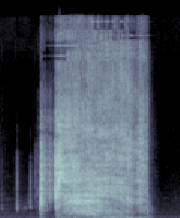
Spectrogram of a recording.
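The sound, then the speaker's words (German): Paper sheets with crossed-out writing being torn, one long continuous rip lasting over a second, preceded by a few small crinkles and clicks. “Blätter zerreißen.”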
